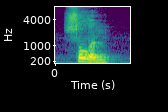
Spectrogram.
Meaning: 1. to throw back and forth (of a ball) 2. to play, to mess
- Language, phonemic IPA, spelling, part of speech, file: Dutch, /ˈsɔlə(n)/, sollen, verb, Nl-sollen.ogg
